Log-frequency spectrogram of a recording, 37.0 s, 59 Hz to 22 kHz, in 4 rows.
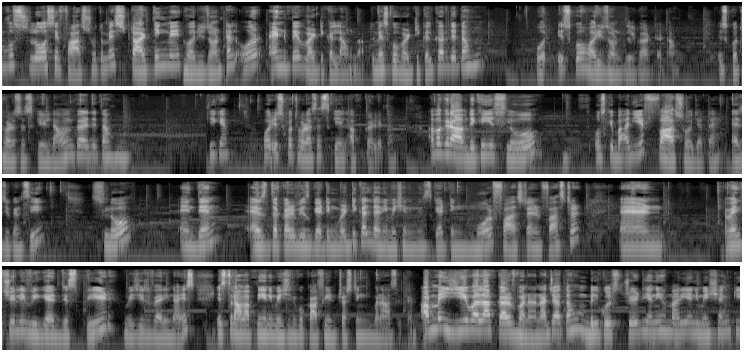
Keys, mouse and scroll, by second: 4.0 click, 4.9 r, 7.0 click, 7.4 r, 9.7 s, 10.3 r, 11.8 s, 12.4 click, 12.9 r, 13.4 s, 14.4 click, 15.3 space, 18.3 space, 18.9 click, 19.3 space, 21.9 space, 23.3-23.9 drag, 24.1 space, 27.7 space, 28.3-28.7 drag, 28.9 space, 32.5 space.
